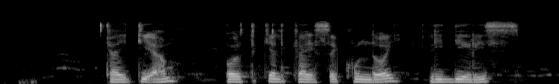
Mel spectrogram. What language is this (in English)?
Esperanto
